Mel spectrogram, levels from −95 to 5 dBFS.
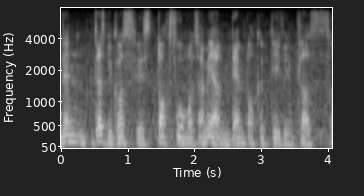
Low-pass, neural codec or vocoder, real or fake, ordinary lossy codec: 7.2 kHz; codec, 16 kHz, 4.8 kbps, FACodec; fake; Opus, 64 kbps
